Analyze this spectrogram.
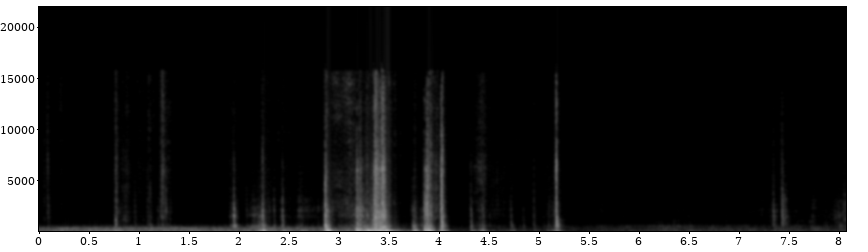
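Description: The lid of an ICECO JP50 Pro portable 12V compressor fridge-freezer is being lowered and shut, with handling knocks and a few loud thumps around three to four seconds in. After that, the sound inside the closed fridge is muffled to near quiet, with only a faint low hum and a couple of small clicks.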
